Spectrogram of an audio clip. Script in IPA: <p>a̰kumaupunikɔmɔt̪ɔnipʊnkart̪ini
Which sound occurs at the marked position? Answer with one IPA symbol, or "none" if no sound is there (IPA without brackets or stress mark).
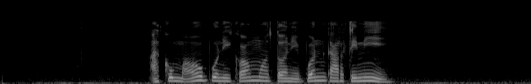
ʔ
